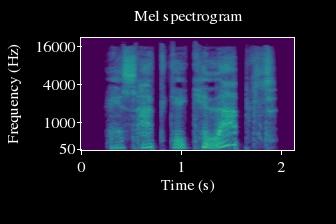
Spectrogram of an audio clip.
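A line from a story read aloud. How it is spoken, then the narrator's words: Excited whisper. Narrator (German): flüstert Timmy begeistert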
